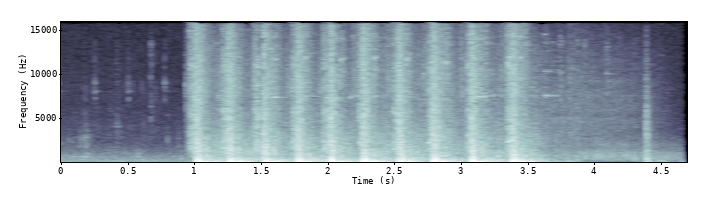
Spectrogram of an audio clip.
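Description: A heavy gun fires a rapid string of loud shots.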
